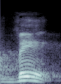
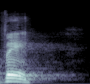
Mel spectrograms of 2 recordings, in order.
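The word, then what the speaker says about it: וְ: pegado con la palabra ve este palito que está acá se pronuncia en hebreo ve y significa simplemente en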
